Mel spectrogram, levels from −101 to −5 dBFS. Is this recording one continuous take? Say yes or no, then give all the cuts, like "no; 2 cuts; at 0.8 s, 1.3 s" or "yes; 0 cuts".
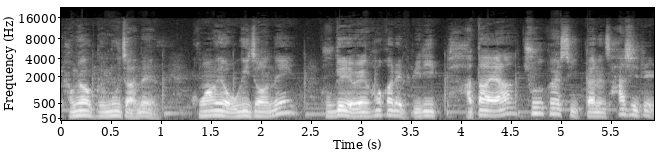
yes; 0 cuts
